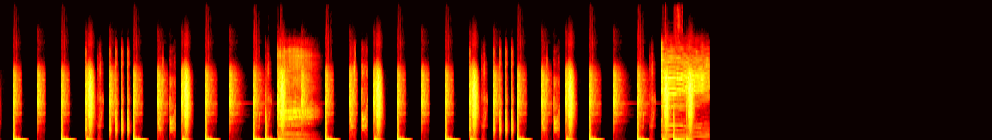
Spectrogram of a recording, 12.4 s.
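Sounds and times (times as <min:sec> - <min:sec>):
drums at 100 bpm: 0:00.0 - 0:08.9.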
